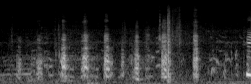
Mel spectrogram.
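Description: A farm chicken clucking close by, a rapid series of about ten short clucks in quick rhythm, loud and alone.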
